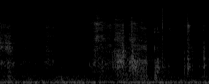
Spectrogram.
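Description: A picture book page being turned by hand: faint paper rustling in a few soft swishes, with a light click near the end.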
